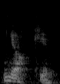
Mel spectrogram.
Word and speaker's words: gnocchi: is so please remember when you have the combination of g and n you pronounce it like so please pronounce it like i heard a lot of different and strange pronunciations of this word but it's gnocchi so we have for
